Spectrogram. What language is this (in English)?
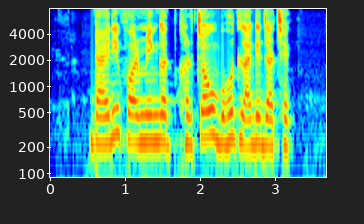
Magahi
